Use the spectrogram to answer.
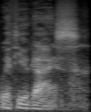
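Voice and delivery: calmly telling the management office he is frustrated. Retold or imitated. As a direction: say it evenly, deliberately calm. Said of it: "very calmly said".

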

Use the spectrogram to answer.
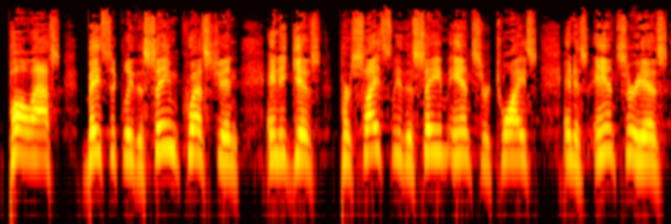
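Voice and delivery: rising, emphatic sermon delivery; preaching. Acted. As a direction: preach it, building with conviction. Preacher builds to full force.

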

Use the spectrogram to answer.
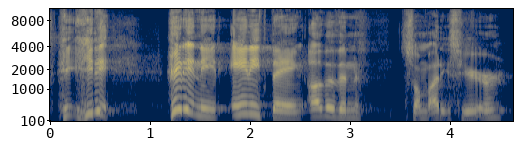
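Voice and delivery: preaching at full force. Real, not acted. Pastor insisting to the church that presence matters, loud. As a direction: build it into a shout.

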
